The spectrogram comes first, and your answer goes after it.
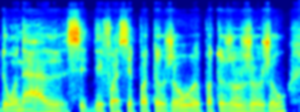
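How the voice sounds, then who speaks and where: In a very clean recording with a silent background, a man talks at a fairly low pitch with ordinary pitch variation. The sound is dry and close, with no echo. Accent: Quebec. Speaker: entrepreneur. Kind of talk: podcast interview. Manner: halting, many fillers and repetitions.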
